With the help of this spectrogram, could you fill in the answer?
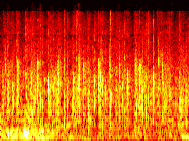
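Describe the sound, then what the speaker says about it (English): Steady applause from a crowd at a peaceful protest over Attica, dense clapping sustained throughout at moderate loudness with a few louder claps standing out. "one more round of applause"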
